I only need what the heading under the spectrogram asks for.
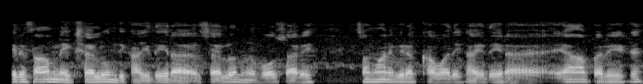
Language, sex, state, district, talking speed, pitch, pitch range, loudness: Hindi, male, Haryana, Charkhi Dadri, 225 wpm, 105 Hz, 100-115 Hz, -18 LUFS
